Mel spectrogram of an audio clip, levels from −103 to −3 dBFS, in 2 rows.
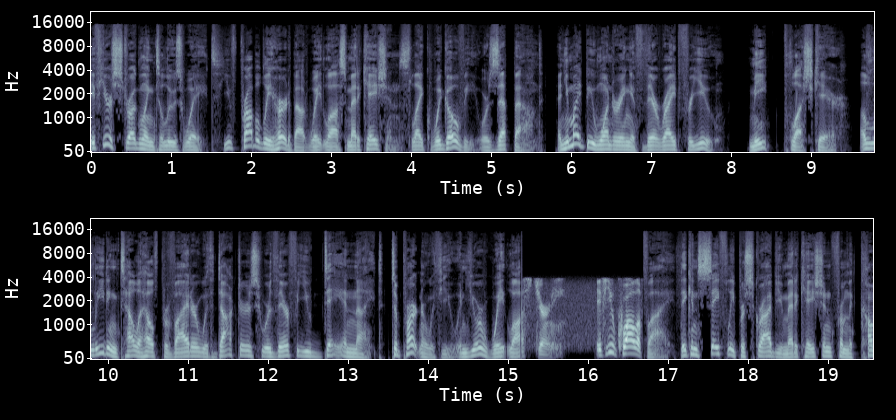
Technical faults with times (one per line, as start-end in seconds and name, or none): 15.14-16.69 input switched to a poorer device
